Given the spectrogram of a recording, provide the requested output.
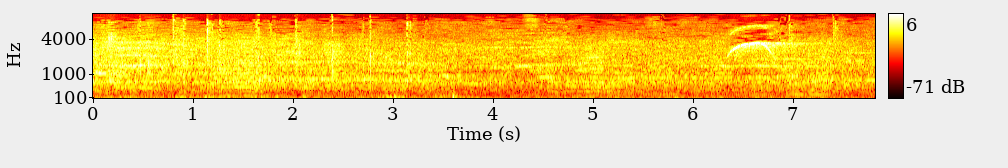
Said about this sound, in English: Crowd going crazy. Trying to control the crowd.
